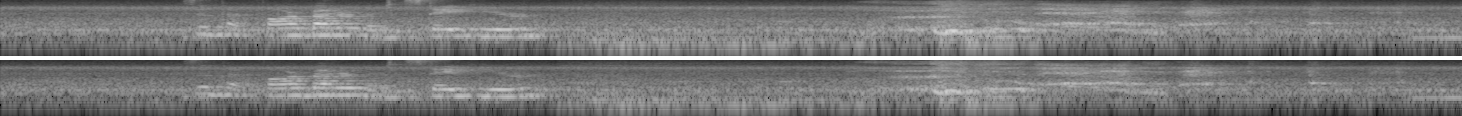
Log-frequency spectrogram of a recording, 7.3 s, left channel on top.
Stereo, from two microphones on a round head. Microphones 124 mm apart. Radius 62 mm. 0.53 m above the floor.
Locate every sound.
0.9 s a woman speaking: 40° left (ahead or behind), 1.1 m
2.8 s a cough: 25° right (ahead or behind), 2 m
